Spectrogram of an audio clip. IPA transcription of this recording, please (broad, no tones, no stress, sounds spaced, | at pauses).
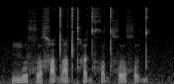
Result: m u χʷ ɜ χ ɜ dˤ ɜ d qʰ u d x ɔ d χ u χ u d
